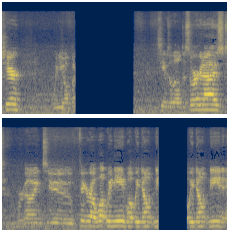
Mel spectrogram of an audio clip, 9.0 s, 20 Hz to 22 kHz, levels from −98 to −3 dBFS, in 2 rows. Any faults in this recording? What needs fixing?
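Two stream reconnects here. At 1.47 s the connection drops, about 1.2 s of silence follows, and when a fresh decoder picks up at 2.65 s the sound jumps ahead by roughly 0.7 s, so that stretch is just gone. The second, from 7.63 to 8.71 s, has about 0.58 s of silence, then resumes 0.51 s earlier as the server resends a burst, so you hear that bit twice. Both restarts fade in on the first frame. A bigger client buffer and reconnect logic that resumes from a tracked stream position would stop both the gaps and the jumps.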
